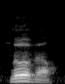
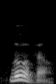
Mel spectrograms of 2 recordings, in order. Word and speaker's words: Louisville: Louisville. Bakers. How do you say it? Louisville. Bakers. Louisville. You got it. Louisville. No. Louisville. You got to you got to slur it as much as possible. Louisville.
